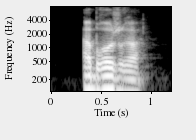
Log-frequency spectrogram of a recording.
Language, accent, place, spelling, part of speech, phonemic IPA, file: French, France, Lyon, abrogera, verb, /a.bʁɔʒ.ʁa/, LL-Q150 (fra)-abrogera.wav
- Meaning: third-person singular simple future of abroger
